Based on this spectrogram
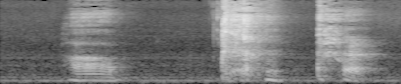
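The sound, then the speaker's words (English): Someone coughs three times in quick succession, a softer, rougher first cough followed by two harsh, breathy bursts, with no talking around them. “sorry about the cough.”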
